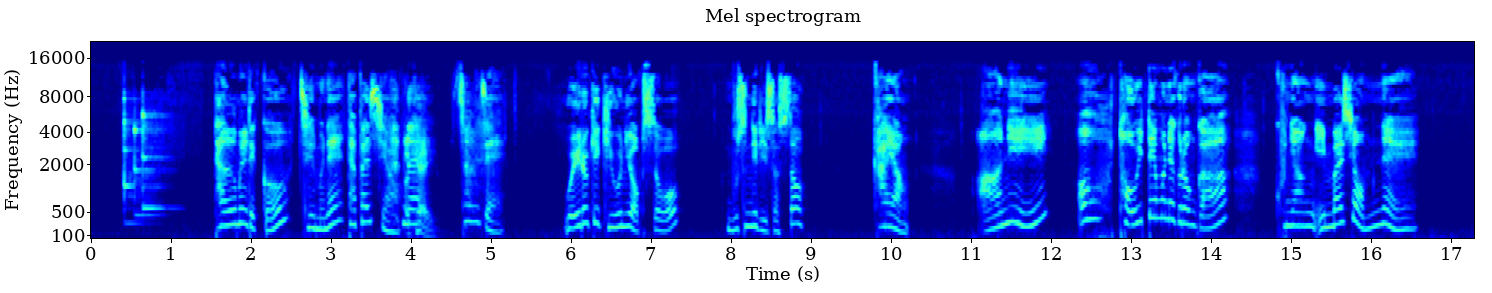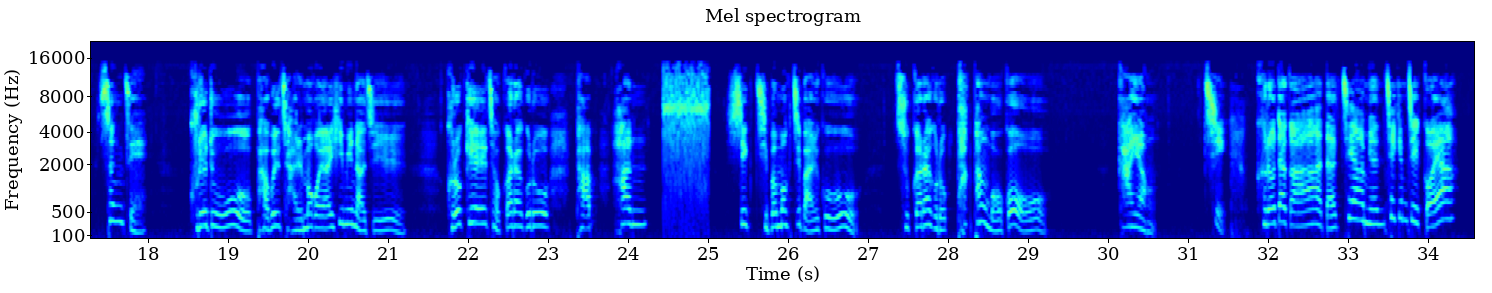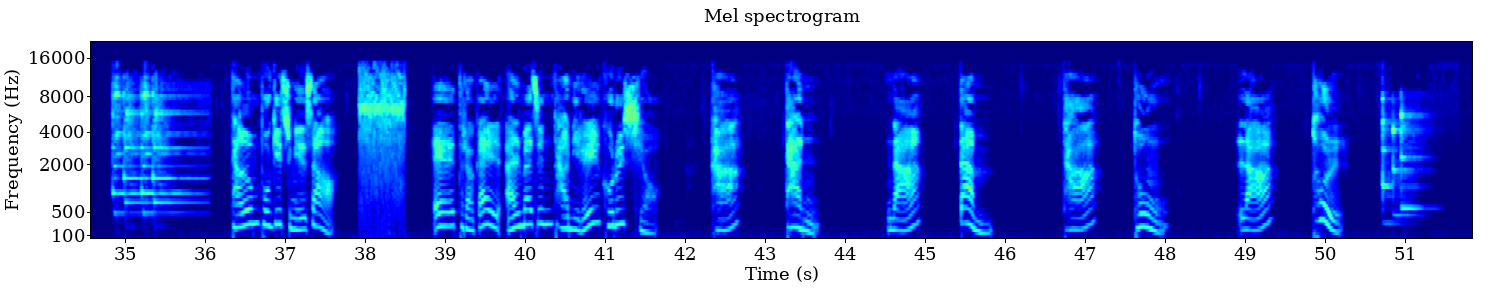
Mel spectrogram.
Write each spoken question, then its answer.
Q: 다음 보기 중에서 에 들어갈 알맞은 단위를 고르시오.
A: The correct answer was... La.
